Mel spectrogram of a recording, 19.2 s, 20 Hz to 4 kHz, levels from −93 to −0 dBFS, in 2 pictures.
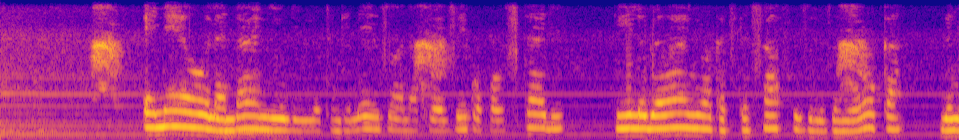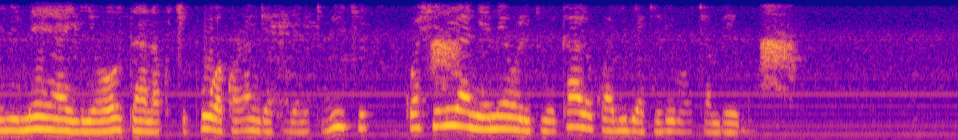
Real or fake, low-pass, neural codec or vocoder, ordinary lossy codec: real; 3.6 kHz; none; Opus, 64 kbps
